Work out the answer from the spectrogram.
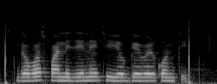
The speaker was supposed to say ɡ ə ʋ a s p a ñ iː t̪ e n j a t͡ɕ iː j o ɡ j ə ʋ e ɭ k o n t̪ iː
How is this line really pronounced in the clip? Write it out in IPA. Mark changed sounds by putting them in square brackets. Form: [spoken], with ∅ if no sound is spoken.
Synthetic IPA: ɡ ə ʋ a s p a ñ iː [d̪] e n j a t͡ɕ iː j o ɡ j ə ʋ e ɭ k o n t̪ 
